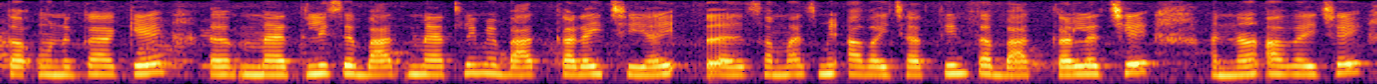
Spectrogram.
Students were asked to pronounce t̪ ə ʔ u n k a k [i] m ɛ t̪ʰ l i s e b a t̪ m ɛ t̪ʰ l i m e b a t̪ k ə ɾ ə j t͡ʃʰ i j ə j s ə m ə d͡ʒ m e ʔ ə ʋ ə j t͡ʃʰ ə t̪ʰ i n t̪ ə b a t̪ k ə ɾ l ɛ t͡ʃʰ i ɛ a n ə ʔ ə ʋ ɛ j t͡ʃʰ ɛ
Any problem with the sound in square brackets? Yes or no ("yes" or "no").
yes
